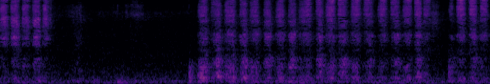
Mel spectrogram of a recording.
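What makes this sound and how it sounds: A black colored pencil tip rubs across a thin, flat paper coloring page in dense, fast shading strokes. A brief burst of scratchy strokes gives way to a quieter soft rub, then a steady run of quick, rhythmic rasping strokes, about four per second, with a bright, papery hiss.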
